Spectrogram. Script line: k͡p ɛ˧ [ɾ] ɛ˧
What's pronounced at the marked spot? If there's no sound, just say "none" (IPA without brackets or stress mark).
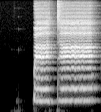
d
